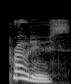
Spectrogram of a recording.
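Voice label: "produce", American English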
